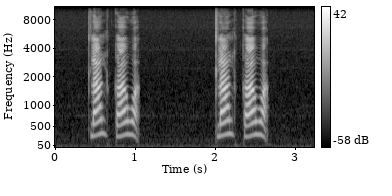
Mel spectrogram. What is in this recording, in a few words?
"tlAalkAawa" Nahuatl, Oapan, female; Oapan minimal pairs 2000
